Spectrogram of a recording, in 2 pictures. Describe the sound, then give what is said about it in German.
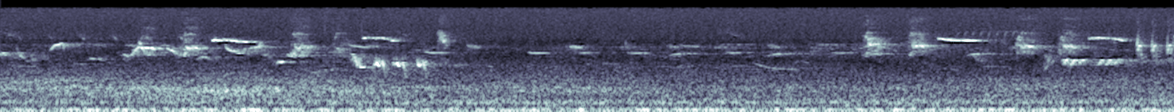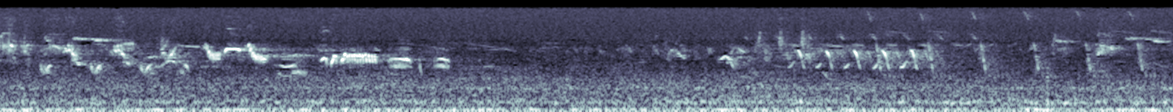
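A songbird delivers a fast, busy song of rapid, varied chirps and short trills, bursting out in hectic runs over a steady background hiss, with no one talking. “Dann ist es sehr hektisch vorgetragen und laut.”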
